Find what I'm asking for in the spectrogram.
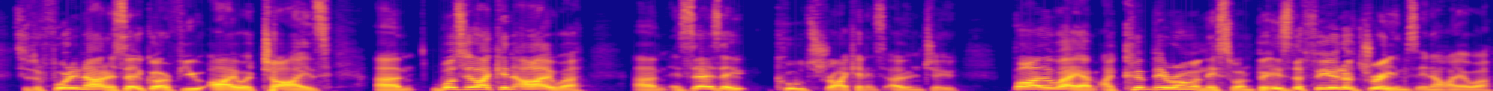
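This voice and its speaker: Speaking in a fairly high, somewhat bright voice, a young British streamer chats casually about the game while answering his viewers. His delivery wanders and stalls, heavy with um and uh, captured dry and studio-clean.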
